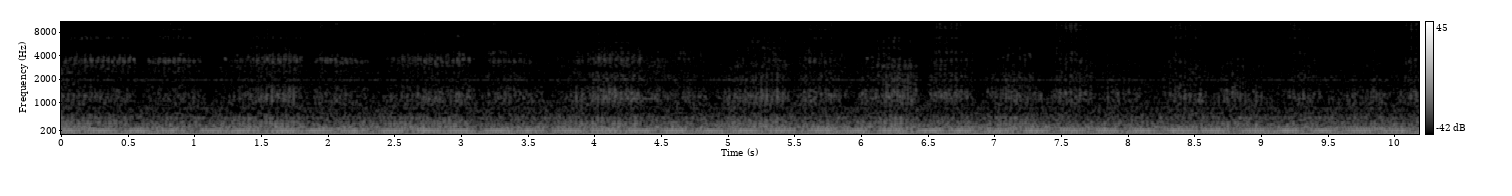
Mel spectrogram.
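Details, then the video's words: Domestic cat snoring or wheezing, possibly having trouble breathing: a steady low rumbling drone with a pulsing buzz, overlaid by soft breathy rasps recurring roughly every second. "Is my cat snoring or wheezing? / Or having trouble in breathing"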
